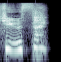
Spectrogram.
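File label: voice finish Japanese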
